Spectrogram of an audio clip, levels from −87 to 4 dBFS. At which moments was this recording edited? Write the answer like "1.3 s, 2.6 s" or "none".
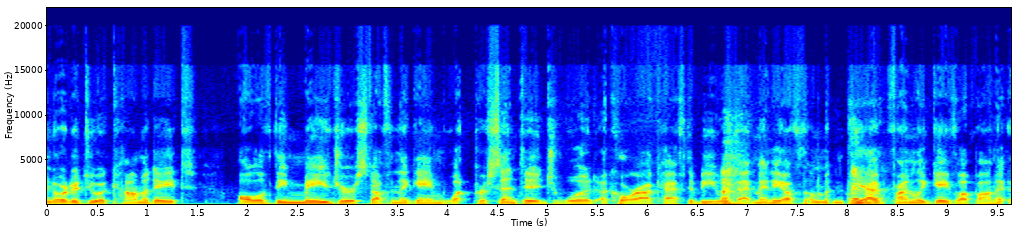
8.0 s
